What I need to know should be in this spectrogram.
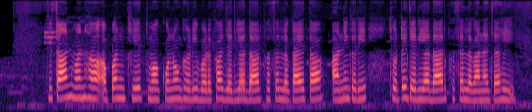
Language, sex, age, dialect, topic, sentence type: Chhattisgarhi, female, 56-60, Northern/Bhandar, agriculture, statement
